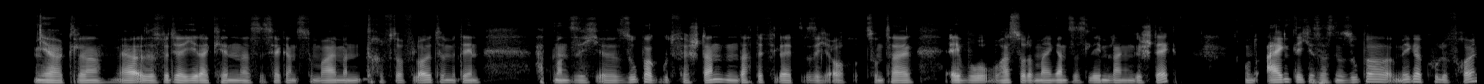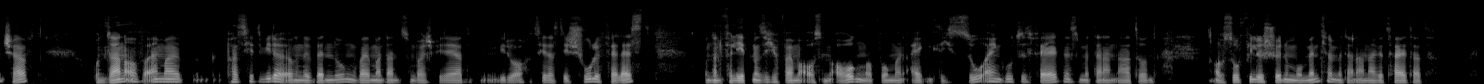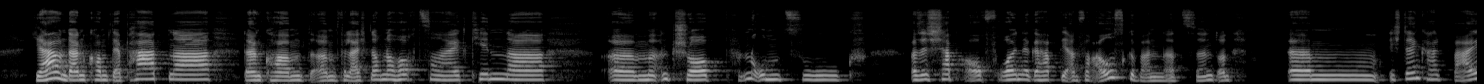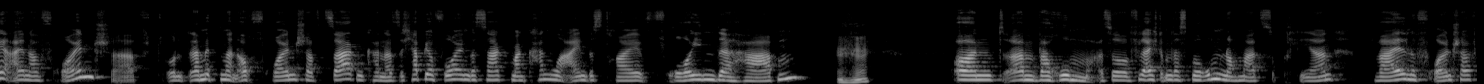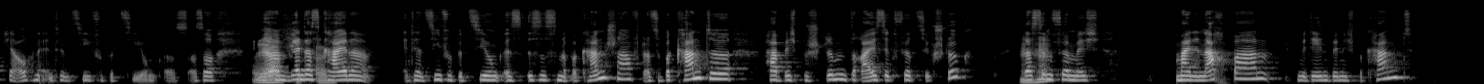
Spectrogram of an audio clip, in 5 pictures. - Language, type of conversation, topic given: German, podcast, Wie baust du langfristige Freundschaften auf, statt nur Bekanntschaften?
- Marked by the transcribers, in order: tapping; stressed: "so"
